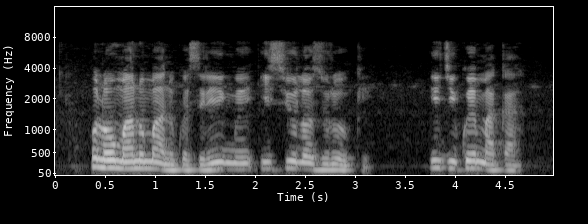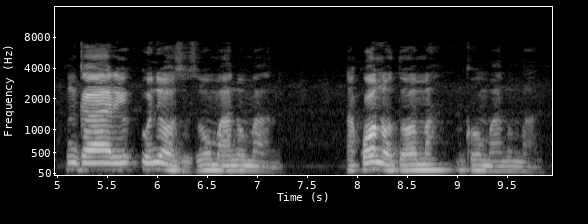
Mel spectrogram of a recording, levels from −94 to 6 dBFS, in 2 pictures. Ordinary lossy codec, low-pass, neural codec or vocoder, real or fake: none; 7.2 kHz; none; real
